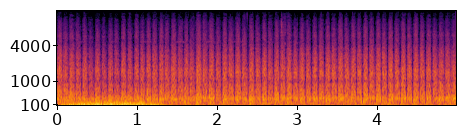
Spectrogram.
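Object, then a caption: Foam microphone windscreen. Fingertips scratch and squeeze two black foam windscreens on stand-mounted microphones, making a fast, rhythmic crackling rustle. The sound is deep and muffled, with a boomy low thump that is strongest in the first second and a half before easing into a steadier, quieter scratching.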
